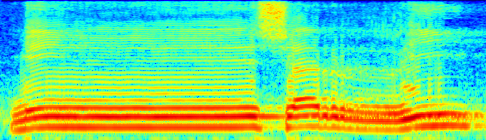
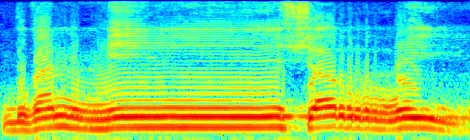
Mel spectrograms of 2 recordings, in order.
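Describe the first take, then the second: First: The 'ri' sound is light and thin. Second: The 'ri' sound is heavy and dark. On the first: The speaker calls it right. "dibaca tipis, bukan tebal" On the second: The speaker calls it wrong. "ini adalah suatu kesalahan"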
